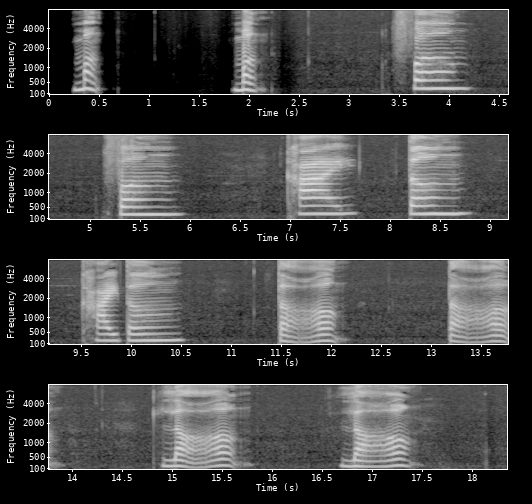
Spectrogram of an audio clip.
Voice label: eng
